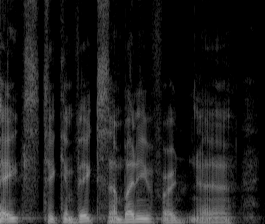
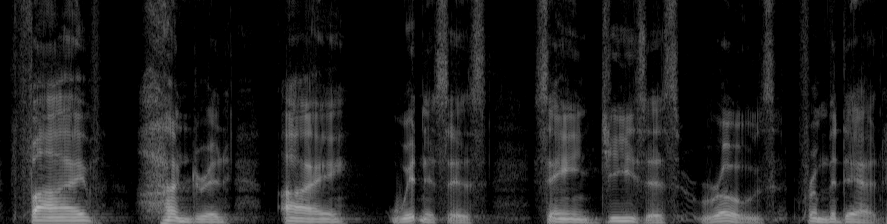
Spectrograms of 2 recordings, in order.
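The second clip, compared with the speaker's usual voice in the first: five hundred eyewitnesses, each word drawn out and slowed; slow it right down on five hundred eyewitnesses; slow emphatic count; 3 semitones lower, much slower than usual. Acted. Preacher driving the number home to his congregation, slow and weighty.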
